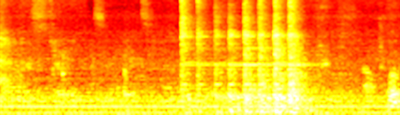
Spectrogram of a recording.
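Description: Chopped raw bacon scraped off a wooden cutting board with a silicone spatula and dropping into an enamelled Dutch oven: a quick run of light clicks and taps beginning a little before halfway through. The pot is not yet hot enough for the bacon to sizzle.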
